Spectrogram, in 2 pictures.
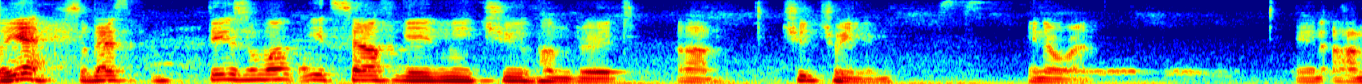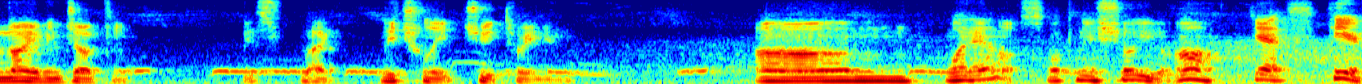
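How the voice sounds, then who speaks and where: This man's somewhat breathy voice has lively intonation, broken up by long, frequent pauses. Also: medium pitch for a man, moderate pace. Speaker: gaming youtuber. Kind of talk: gameplay commentary. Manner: casual, many fillers and repeats; mumbling.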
